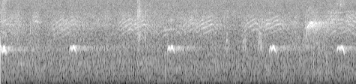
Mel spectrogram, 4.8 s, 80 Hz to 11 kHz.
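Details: Northern pintail ducks wintering at a park pond, Junsai-ike Ryokuchi, Chiba, Japan, December 2025: short, soft, mid-pitched whistled notes spaced roughly one per second, five in all, over steady background hiss with faint higher bird sounds.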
